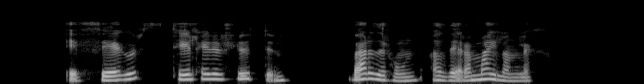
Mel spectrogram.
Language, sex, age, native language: Icelandic, female, 20-29, Icelandic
